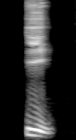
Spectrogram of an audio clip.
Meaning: The fourth character in the Bengali abugida
- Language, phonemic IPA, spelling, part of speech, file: Bengali, /i/, ঈ, character, LL-Q9610 (ben)-ঈ.wav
